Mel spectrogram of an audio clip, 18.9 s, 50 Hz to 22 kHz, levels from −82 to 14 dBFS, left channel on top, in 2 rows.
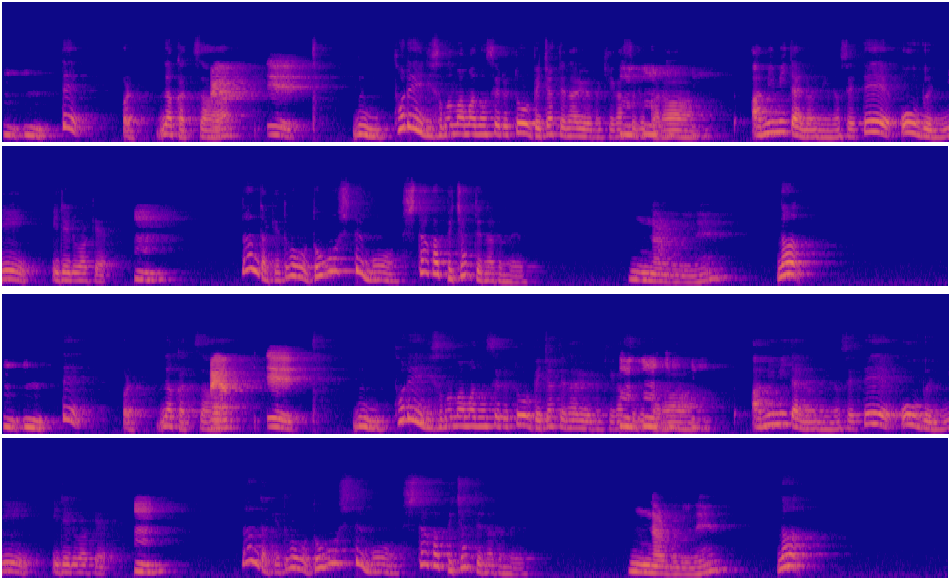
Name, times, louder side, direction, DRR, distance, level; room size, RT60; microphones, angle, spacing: voice 1, 0.0-0.4 2.1-2.3 2.6-2.9 6.2-7.0 10.8-11.1 15.7-16.7, right 5 dB, 45° right, 8 dB, 0.4 m, -31 dB
voice 2, 1.2-2.3 3.5-6.9 7.5-9.7 10.0-10.5 11.9-14.7 17.2-17.5, left 3 dB, 30° left, 8 dB, 0.4 m, -31 dB
4.8 x 3.5 x 5.5 m, 0.72 s
head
